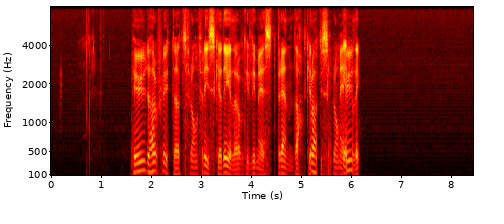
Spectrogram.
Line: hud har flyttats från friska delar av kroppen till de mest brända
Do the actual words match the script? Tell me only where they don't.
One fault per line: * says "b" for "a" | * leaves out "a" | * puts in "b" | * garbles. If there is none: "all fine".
* leaves out "kroppen"
* garbles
